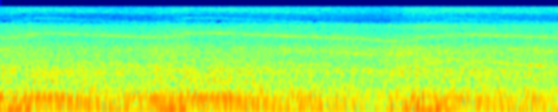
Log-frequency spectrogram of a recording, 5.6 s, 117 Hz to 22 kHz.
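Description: Scania V8 diesel truck engine blipped sharply on the throttle three times, the turbocharger whine rising with each blip and falling away between them as the turbo builds boost.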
